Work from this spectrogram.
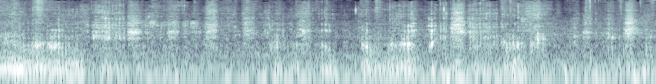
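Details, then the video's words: Giant Schnauzers Garvey and Luther fighting each other, giving rough, roaring growls in short bursts amid loud breathing and scuffling, with sharper snarling peaks partway through. "GIANT SCHNAUZERS HAVE A HUGE ARGUMENT!"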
